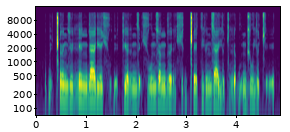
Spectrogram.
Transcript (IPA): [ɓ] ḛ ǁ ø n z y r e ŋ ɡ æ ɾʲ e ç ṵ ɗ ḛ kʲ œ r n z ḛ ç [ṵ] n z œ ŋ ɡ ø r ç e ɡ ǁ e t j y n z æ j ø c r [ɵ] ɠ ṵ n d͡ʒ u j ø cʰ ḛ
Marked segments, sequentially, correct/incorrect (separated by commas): correct, incorrect, correct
